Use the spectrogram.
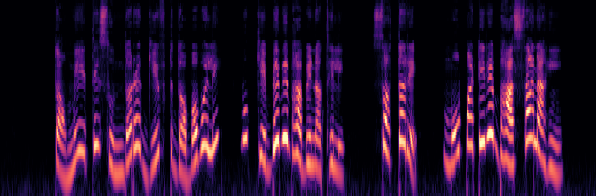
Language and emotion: Odia, surprised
